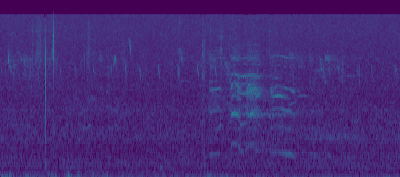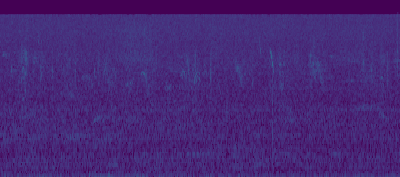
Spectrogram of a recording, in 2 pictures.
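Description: A single drawn-out bird call about three seconds in, lasting about a second, over a steady low rumble, with a sharp click just after the start.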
